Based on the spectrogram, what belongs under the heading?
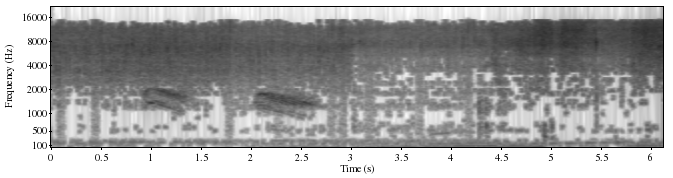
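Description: Tomato-onion masala sizzling steadily in an aluminium kadai over a wood fire, with a steel spoon scraping and tapping the pan a few times in the second half as the spices are stirred in.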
